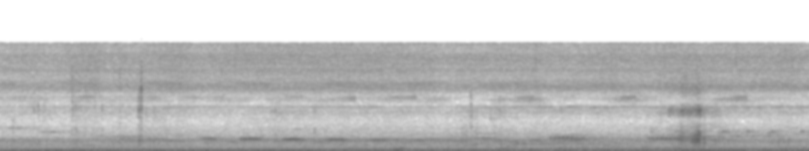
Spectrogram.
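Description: Faint outdoor ambience with a run of short high animal calls, two or three a second, over a steady low hum. A single sharp click comes about seven seconds in.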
